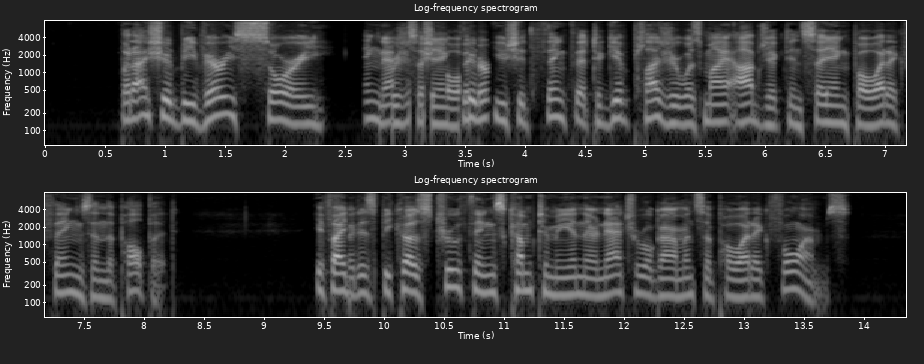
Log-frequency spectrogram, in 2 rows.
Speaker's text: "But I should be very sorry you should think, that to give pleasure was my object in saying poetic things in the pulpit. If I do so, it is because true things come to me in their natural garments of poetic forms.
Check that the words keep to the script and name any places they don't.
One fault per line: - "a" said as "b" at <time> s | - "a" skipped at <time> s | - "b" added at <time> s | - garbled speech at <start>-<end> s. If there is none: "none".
- garbled speech at 2.7-3.7 s
- "do so" skipped at 9.7 s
